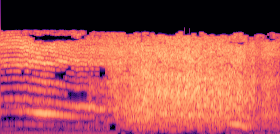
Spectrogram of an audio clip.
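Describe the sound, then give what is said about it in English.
A goat named Arthur lets out one long, loud bleat, starting as a wavering, tremulous cry and breaking into a harsh, raspy bray, with no one talking. “Yeah, you sure bleated a bibful, Arthur.”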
